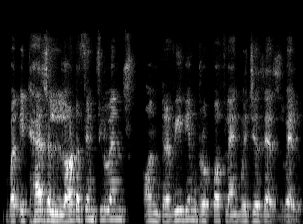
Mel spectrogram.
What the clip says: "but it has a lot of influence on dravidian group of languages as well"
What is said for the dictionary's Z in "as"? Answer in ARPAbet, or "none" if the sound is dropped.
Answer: Z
